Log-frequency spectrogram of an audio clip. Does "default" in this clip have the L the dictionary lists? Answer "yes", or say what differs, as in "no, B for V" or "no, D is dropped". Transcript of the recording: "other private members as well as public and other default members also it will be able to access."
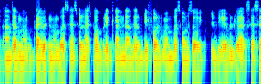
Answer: yes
